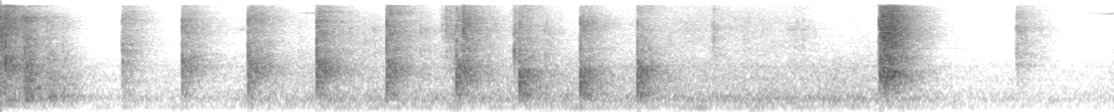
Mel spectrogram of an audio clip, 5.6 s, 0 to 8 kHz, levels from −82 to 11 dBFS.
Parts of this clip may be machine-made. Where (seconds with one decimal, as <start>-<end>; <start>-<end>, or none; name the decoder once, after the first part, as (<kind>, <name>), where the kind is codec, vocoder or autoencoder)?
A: none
